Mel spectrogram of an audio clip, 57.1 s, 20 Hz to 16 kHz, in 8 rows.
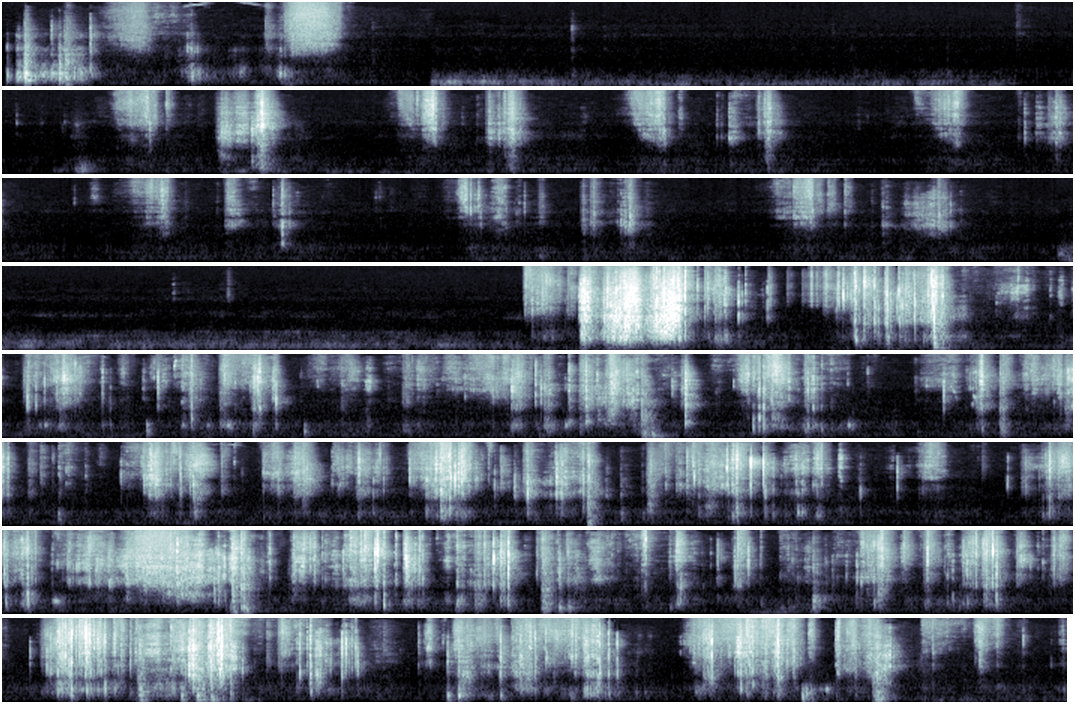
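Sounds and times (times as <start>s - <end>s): foil wrappers crinkling and tearing: 25.2s - 26.3s, 27.0s - 27.8s.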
